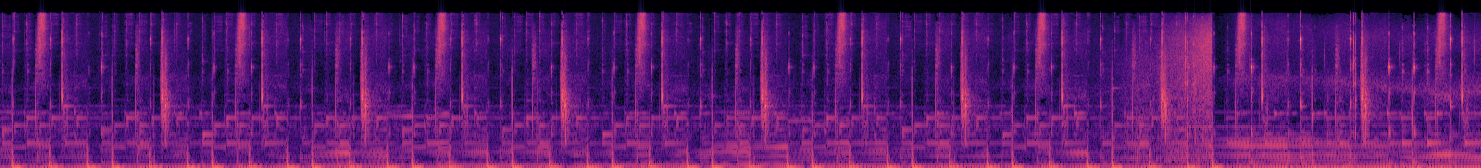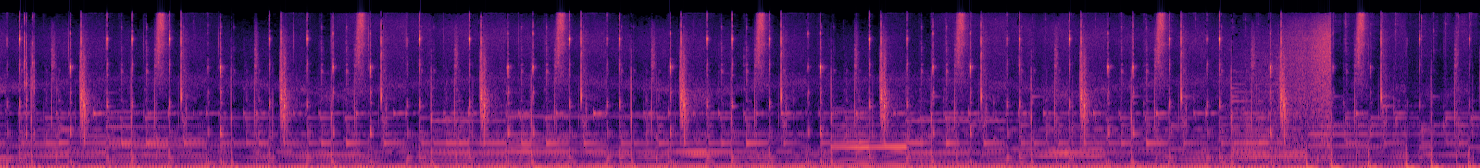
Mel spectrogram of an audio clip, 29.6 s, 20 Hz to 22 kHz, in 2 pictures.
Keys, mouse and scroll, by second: 12.4 click, 17.4 click, 20.9 click.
